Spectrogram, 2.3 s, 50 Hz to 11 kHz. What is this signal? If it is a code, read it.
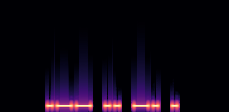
Morse code, heard as a keyed tone, about 25 wpm, 700 Hz. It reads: WINE
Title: Four Letter Words - 25wpm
